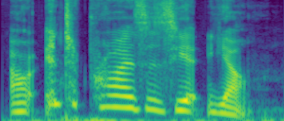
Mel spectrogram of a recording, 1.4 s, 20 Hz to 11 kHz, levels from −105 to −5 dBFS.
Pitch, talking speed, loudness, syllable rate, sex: 240 Hz, 210 wpm, -18 LUFS, 6.4 syllables/s, female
